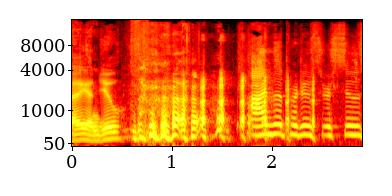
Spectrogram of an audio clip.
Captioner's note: laughter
